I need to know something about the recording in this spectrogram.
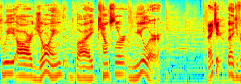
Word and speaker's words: Muller: also learned that your your last name is pronounced mueller even though it's even though it kind of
